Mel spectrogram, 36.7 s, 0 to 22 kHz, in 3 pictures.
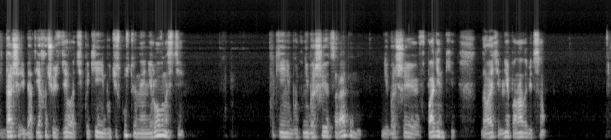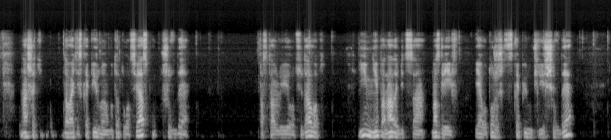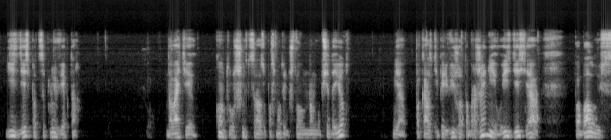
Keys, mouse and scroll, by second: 0.2 scroll down 3, 9.6 scroll up 2, 12.1-12.6 scroll up 3, 13.0 scroll down 1, 13.0 scroll down 1, 13.3 middle click, 14.5 click, 14.7-15.1 scroll up 2, 15.1 scroll down 2, 15.7 scroll down 1, 15.7 middle click, 16.4 shift+d, 17.3 click, 17.6 scroll up 2, 18.3 middle click, 18.9 scroll up 2, 19.5 scroll up 2, 21.2 click, 22.8 shift+d, 23.7 click, 24.0-25.4 middle drag, 25.4 click, 26.5 scroll up 1, 27.2 scroll down 2, 29.7 ctrl+shift+click, 31.9-32.8 scroll up 3, 32.0-34.2 middle drag, 34.2 scroll up 3, 35.0 middle click, 35.8 scroll up 2, 36.5 click.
